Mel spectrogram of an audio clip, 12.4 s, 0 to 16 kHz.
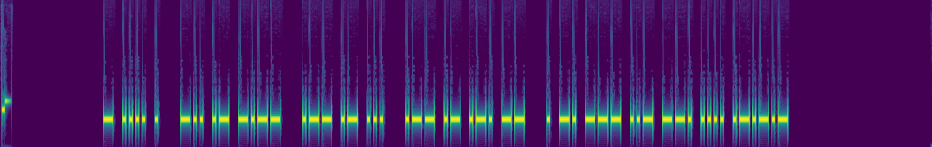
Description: Morse code, heard as a keyed tone, about 27 wpm, 700 Hz. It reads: THE DAY WAS WARM ENOUGH.
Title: Sentences from Top 1000 Words - Review Part 2 - 28wpm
